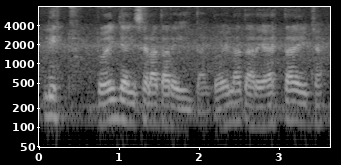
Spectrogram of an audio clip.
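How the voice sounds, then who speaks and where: With noise behind him, a male engineering teacher talks through an electrical circuits problem in a screen-recorded lesson, his medium-pitched voice at a moderate pace. He takes it step by step with frequent fillers and restarts, occasionally muttering while checking his work.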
